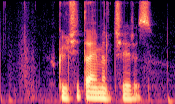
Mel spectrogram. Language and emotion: Russian, neutral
